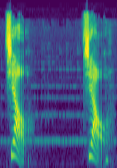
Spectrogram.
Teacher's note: 叫 is J-I-A-O in pinyin, and that's fourth tone.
